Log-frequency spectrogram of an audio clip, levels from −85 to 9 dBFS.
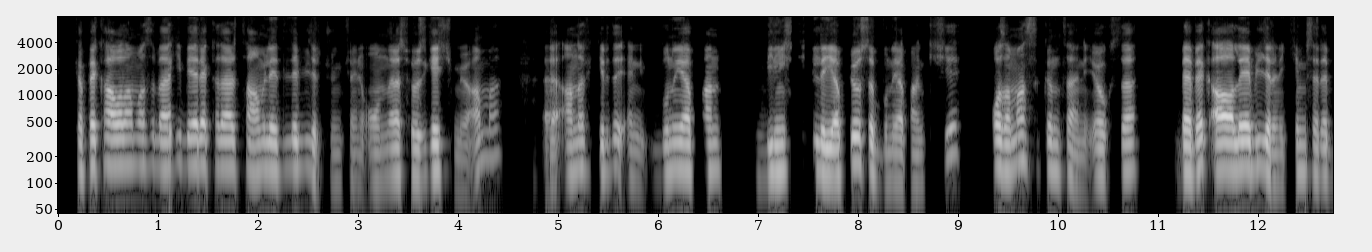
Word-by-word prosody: köpek 155 Hz, +3 st, 0 dB
havlaması 160 Hz, 0 st, +2 dB
belki 150 Hz, +3 st, 0 dB
bir -, -, -1 dB
yere 160 Hz, 0 st, +4 dB
kadar 150 Hz, -1 st, +1 dB
tahammül 140 Hz, 0 st, -2 dB
edilebilir. 145 Hz, -1 st, -2 dB
Çünkü 110 Hz, +1 st, -21 dB
hani 110 Hz, -1 st, -15 dB
onlara 115 Hz, +4 st, -4 dB
söz 120 Hz, -1 st, -5 dB
geçmiyor 135 Hz, -9 st, -2 dB
ama, 195 Hz, +2 st, -9 dB, 0.4 s
eee, -, -, -10 dB
ana 135 Hz, +3 st, -4 dB
fikirde 140 Hz, +1 st, -7 dB
hani 115 Hz, -4 st, -14 dB
bunu 135 Hz, +4 st, -6 dB
yapan 140 Hz, 0 st, 0 dB, 0.3 s
bilinçli 135 Hz, +4 st, -3 dB
şekilde 140 Hz, -2 st, 0 dB
yapıyorsa 125 Hz, +1 st, +2 dB
bunu 110 Hz, 0 st, -11 dB
yapan 110 Hz, -1 st, -5 dB
kişi 210 Hz, -, -10 dB, 0.3 s
o 155 Hz, -, +4 dB
zaman 150 Hz, +5 st, +1 dB
sıkıntı, 140 Hz, -4 st, -7 dB
hani. 100 Hz, -5 st, -8 dB
Yoksa 140 Hz, +3 st, -3 dB, 0.4 s
bebek 135 Hz, +4 st, +3 dB
ağlayabilir. 145 Hz, +1 st, +8 dB
Hani 110 Hz, -1 st, -9 dB
kimse 135 Hz, -2 st, -8 dB
de 125 Hz, -2 st, -4 dB
140 Hz, 170 wpm, -21 LUFS, 125-150 Hz, 0.4 s, ağlayabilir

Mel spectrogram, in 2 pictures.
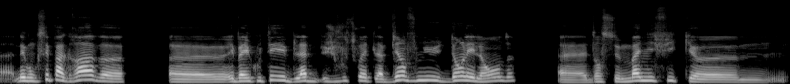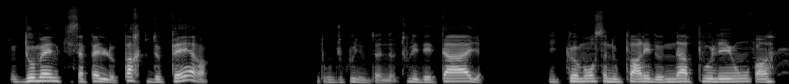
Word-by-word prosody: mais 165 Hz, -, +5 dB
bon, 155 Hz, -2 st, 0 dB
c'est 230 Hz, -, -4 dB
pas 200 Hz, -4 st, +6 dB
grave, 200 Hz, +4 st, +5 dB
heu 130 Hz, -3 st, +1 dB, 0.5 s
heu, 115 Hz, -1 st, +1 dB
eh -, -, +1 dB
bah, 150 Hz, +2 st, +5 dB
écoutez, 165 Hz, +5 st, -1 dB
b 140 Hz, -, -7 dB
là, 165 Hz, +2 st, +6 dB
je 135 Hz, -1 st, -7 dB
vous 165 Hz, -, -7 dB
souhaite 165 Hz, -1 st, -3 dB
la 125 Hz, -, +3 dB
bienvenue 190 Hz, -, 0 dB
dans 180 Hz, +9 st, 0 dB
les 175 Hz, -3 st, +3 dB
Landes, 165 Hz, +5 st, -2 dB, 0.5 s
heu, 105 Hz, -1 st, -3 dB
dans 130 Hz, +4 st, -5 dB
ce 135 Hz, +3 st, -6 dB
magnifique, 175 Hz, +2 st, 0 dB
hem, 110 Hz, -4 st, -3 dB
domaine 155 Hz, +6 st, +2 dB
qui -, -, -18 dB
s'appelle 140 Hz, -4 st, 0 dB
le 110 Hz, -2 st, -3 dB
parc 170 Hz, +1 st, -1 dB
de 120 Hz, 0 st, -5 dB
Peyre». 165 Hz, -, +1 dB, 1.1 s
Donc 110 Hz, 0 st, -14 dB
du 110 Hz, +1 st, -17 dB
coup, 135 Hz, -, -10 dB
il 125 Hz, -, -7 dB
nous -, -, -13 dB
donne 95 Hz, -1 st, -11 dB
tous 140 Hz, -, -16 dB
les 125 Hz, -, -3 dB
détails, 130 Hz, +3 st, +2 dB, 0.7 s
il 115 Hz, -4 st, -13 dB
commence 140 Hz, 0 st, -1 dB
à -, -, 0 dB
nous 130 Hz, -2 st, -2 dB
parler 130 Hz, +3 st, +2 dB
de 115 Hz, -2 st, -3 dB
Napoléon, 135 Hz, +1 st, 0 dB
enfin 125 Hz, -1 st, -1 dB
135 Hz, 185 wpm, -22 LUFS, 120-165 Hz, 1.1 s, pas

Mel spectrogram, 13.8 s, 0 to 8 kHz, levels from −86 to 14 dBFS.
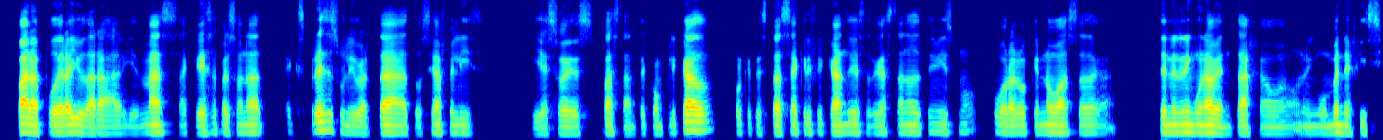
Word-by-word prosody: para 120 Hz, -2 st, +8 dB
poder 115 Hz, -1 st, +4 dB
ayudar 110 Hz, -3 st, +3 dB
a 100 Hz, -1 st, 0 dB
alguien 105 Hz, +1 st, -11 dB
más, 115 Hz, 0 st, 0 dB
a 105 Hz, -, -14 dB
que 110 Hz, -, -2 dB
esa 115 Hz, +3 st, -7 dB
persona 115 Hz, +1 st, -3 dB, 0.2 s
exprese 145 Hz, +1 st, -1 dB
su 135 Hz, -3 st, -14 dB
libertad 110 Hz, +1 st, +2 dB
o 100 Hz, -, -16 dB
sea 115 Hz, -1 st, -3 dB
feliz. 115 Hz, -2 st, -12 dB, 0.5 s
Y -, -, -13 dB
eso 100 Hz, -, -6 dB
es 100 Hz, 0 st, -5 dB
bastante 110 Hz, -2 st, -7 dB
complicado, 140 Hz, +7 st, +4 dB, 0.2 s
porque -, -, -14 dB
te -, -, -16 dB
estás -, -, -2 dB
sacrificando, 115 Hz, -1 st, -2 dB
y -, -, -3 dB
estás 110 Hz, -2 st, -15 dB
gastando 110 Hz, +1 st, -7 dB
de 115 Hz, -, -8 dB
ti 125 Hz, -, -20 dB
mismo, 120 Hz, +2 st, -15 dB
por 115 Hz, -3 st, -2 dB
algo 110 Hz, +1 st, -2 dB
que 115 Hz, -, -12 dB
no 115 Hz, +1 st, -2 dB
vas 115 Hz, 0 st, 0 dB
a 110 Hz, -1 st, -8 dB, 0.4 s
tener 115 Hz, -2 st, 0 dB
ninguna 115 Hz, -1 st, +4 dB
ventaja 105 Hz, -1 st, -1 dB
o 100 Hz, 0 st, -13 dB
ningún 105 Hz, 0 st, -11 dB
beneficio. 115 Hz, -1 st, -5 dB
115 Hz, 185 wpm, -27 LUFS, 105-115 Hz, 0.5 s, para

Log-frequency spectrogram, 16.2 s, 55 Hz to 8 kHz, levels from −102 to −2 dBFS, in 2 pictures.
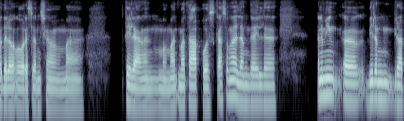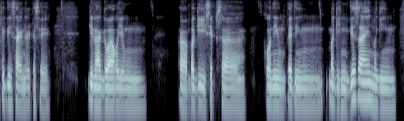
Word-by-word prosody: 2 110 Hz, -1 st, +3 dB, 0.2 s
oras 105 Hz, -, -1 dB
lang 110 Hz, -2 st, -1 dB
siyang 105 Hz, -1 st, -2 dB
ma 100 Hz, -1 st, -4 dB, 0.9 s
kailangan 105 Hz, -4 st, +3 dB
ma 105 Hz, 0 st, -5 dB
ma 110 Hz, +2 st, +1 dB
matapos. 115 Hz, -1 st, +2 dB
Kaso 155 Hz, -1 st, 0 dB
nga 155 Hz, -, +5 dB
lang 125 Hz, -4 st, +1 dB
dahil, 120 Hz, 0 st, 0 dB
ah, 120 Hz, 0 st, -1 dB, 0.8 s
alam 155 Hz, +1 st, +4 dB
mo -, -, +5 dB
'yong, 160 Hz, -, +2 dB, 0.2 s
ah, 130 Hz, -1 st, +6 dB, 0.2 s
bilang, 135 Hz, 0 st, 0 dB
graphic 125 Hz, 0 st, +1 dB
designer 110 Hz, -3 st, -1 dB
kasi -, -, -7 dB, 0.8 s
ginagawa 110 Hz, -2 st, +4 dB
ko 110 Hz, -, 0 dB
'yong, 105 Hz, -1 st, -3 dB, 1.1 s
ah, 105 Hz, -1 st, +1 dB
pag-iisip 115 Hz, -1 st, -1 dB
sa 110 Hz, -, 0 dB, 0.8 s
kung 115 Hz, -2 st, +1 dB
ano 110 Hz, -, +1 dB
'yong 105 Hz, -1 st, -3 dB
puwedeng 105 Hz, -1 st, -3 dB, 0.2 s
maging 105 Hz, -3 st, -3 dB
design, 140 Hz, -1 st, +3 dB
maging 105 Hz, -2 st, -5 dB
110 Hz, 130 wpm, -26 LUFS, 105-120 Hz, 1.1 s, ah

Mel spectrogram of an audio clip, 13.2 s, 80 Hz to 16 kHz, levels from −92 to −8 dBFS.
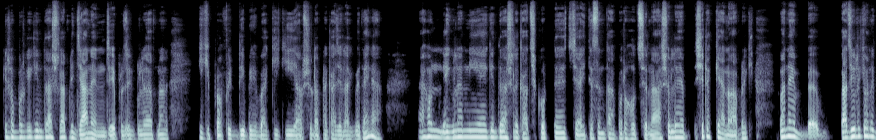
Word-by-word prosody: সম্পর্কে 160 Hz, 0 st, 0 dB
কিন্তু 165 Hz, 0 st, +1 dB
আসলে -, -, +1 dB
আপনি 155 Hz, 0 st, -2 dB
জানেন 120 Hz, -2 st, +3 dB, 0.2 s
যে -, -, +2 dB
প্রজেক্টগুলো 115 Hz, +1 st, -3 dB
আপনার 120 Hz, +1 st, -4 dB, 0.5 s
কি, 145 Hz, -, -7 dB
কি 120 Hz, -, -2 dB
profit 105 Hz, +1 st, -1 dB
দিবে 110 Hz, 0 st, +1 dB
বা 110 Hz, -, 0 dB
কি, 115 Hz, -, -6 dB
কি 110 Hz, -, -3 dB, 0.2 s
আসলে -, -, -3 dB
আপনার -, -, -7 dB
কাজে 110 Hz, -1 st, -2 dB
লাগবে, 105 Hz, +1 st, -3 dB
তাই 165 Hz, -, +2 dB
না? -, -, -1 dB, 0.7 s
এখন 175 Hz, 0 st, +3 dB, 0.2 s
এগুলা 155 Hz, +3 st, +2 dB
নিয়ে 165 Hz, 0 st, +3 dB
কিন্তু 165 Hz, 0 st, +1 dB
আসলে 150 Hz, 0 st, 0 dB
কাজ 130 Hz, +1 st, -1 dB
করতে 140 Hz, +1 st, -1 dB, 0.3 s
চাইতেছেন 125 Hz, +4 st, +2 dB
তারপরও 130 Hz, +1 st, -3 dB
হচ্ছে 115 Hz, -, +5 dB
না। -, -, +3 dB
আসলে 155 Hz, 0 st, +2 dB, 0.3 s
সেটা 180 Hz, 0 st, +2 dB
কেন? 125 Hz, -7 st, +2 dB
আপনার 135 Hz, +3 st, -3 dB
কি -, -, -14 dB, 0.4 s
মানে 185 Hz, +2 st, +5 dB, 0.2 s
ব্যা -, -, +4 dB, 0.4 s
কাজগুলো 180 Hz, +5 st, +5 dB
কি -, -, +2 dB
অনেক 175 Hz, -4 st, +1 dB
135 Hz, 190 wpm, -23 LUFS, 115-160 Hz, 0.7 s, হচ্ছে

